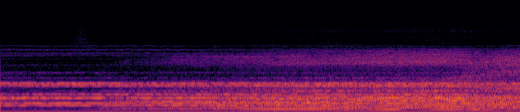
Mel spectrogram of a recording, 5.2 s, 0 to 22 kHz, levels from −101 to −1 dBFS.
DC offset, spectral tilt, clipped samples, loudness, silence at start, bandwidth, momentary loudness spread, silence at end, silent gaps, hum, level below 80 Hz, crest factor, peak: under 0.1%; -9 dB/octave; under 0.1%; -41 LUFS; 0 s; 7.8 kHz; 6 LU; 0 s; none; none; -74 dBFS; 14 dB; -26 dBFS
